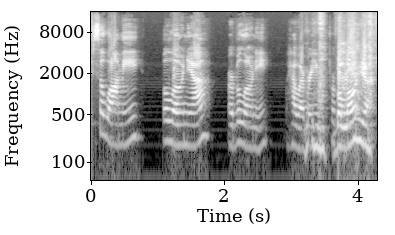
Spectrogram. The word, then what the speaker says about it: Bologna: Bologna, that's the pronunciation of the place in Italy.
